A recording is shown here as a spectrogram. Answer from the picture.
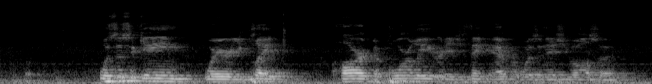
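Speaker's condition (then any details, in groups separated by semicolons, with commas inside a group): No condition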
